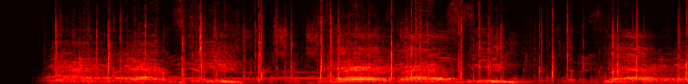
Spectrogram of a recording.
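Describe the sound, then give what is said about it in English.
A large crowd in Kherson, Ukraine, cheers and shouts in unison welcoming President Volodymyr Zelensky on his surprise visit to the recently liberated city, with rising and falling chanted calls over a steady roar of voices, sustained and loud throughout. “NPR's Jason Bobian was in Kherson as crowds welcomed their president.”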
